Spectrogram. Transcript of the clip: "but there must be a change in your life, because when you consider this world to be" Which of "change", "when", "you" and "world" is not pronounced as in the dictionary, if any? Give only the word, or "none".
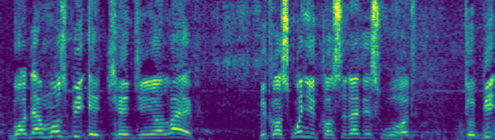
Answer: world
